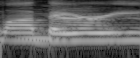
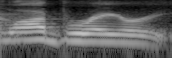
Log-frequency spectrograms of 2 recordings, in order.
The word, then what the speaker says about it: library: oh I don't like and liberry Liber I can't no it's Library yeah I don't like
